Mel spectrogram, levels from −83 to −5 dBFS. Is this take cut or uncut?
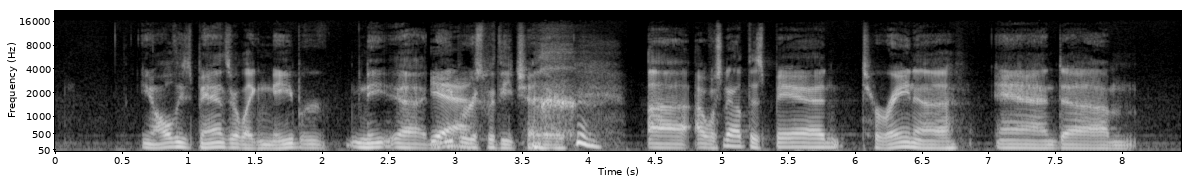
cut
